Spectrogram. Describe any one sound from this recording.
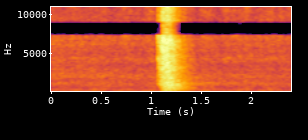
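A car hood slams shut with a heavy thud.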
